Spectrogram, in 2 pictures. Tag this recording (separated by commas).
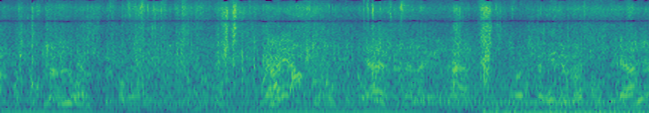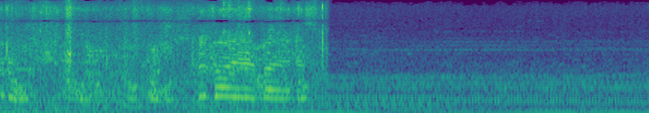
Scary music, outside, urban or man-made, Speech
